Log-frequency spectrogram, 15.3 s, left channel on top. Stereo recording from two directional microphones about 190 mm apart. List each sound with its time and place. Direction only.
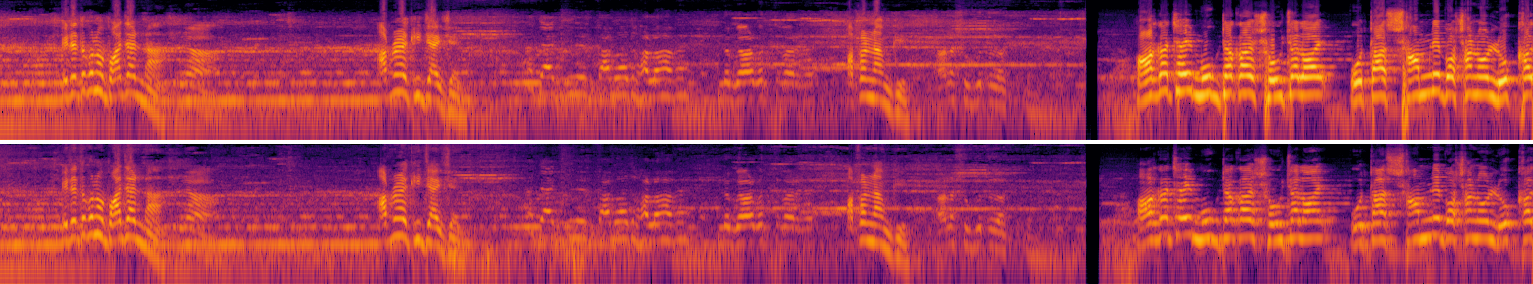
0.0 s a sound: 60° right (ahead or behind)
0.6 s a man's voice: 10° right (ahead or behind)
3.0 s music: 55° right (ahead or behind)
3.8 s a man's voice: 10° right (ahead or behind)
6.4 s a man's voice: 10° right (ahead or behind)
11.3 s a man's voice: 40° left (ahead or behind)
